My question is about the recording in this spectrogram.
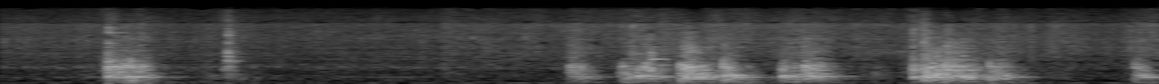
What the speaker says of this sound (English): Deep fried, how frying.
